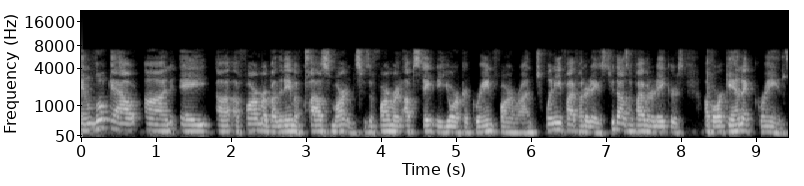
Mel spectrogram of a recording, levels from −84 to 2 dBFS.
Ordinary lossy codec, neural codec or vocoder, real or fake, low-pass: MP3, 64 kbps; none; real; 7.2 kHz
